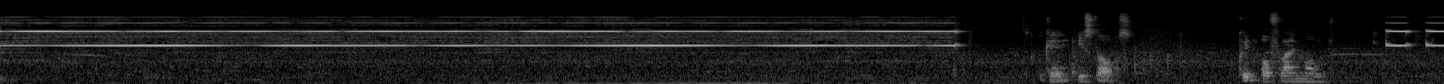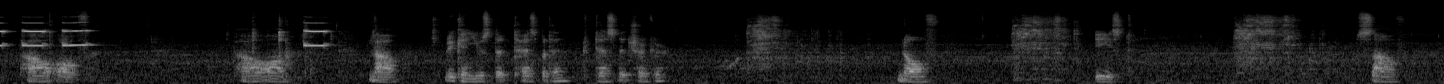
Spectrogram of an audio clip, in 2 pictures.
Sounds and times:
Smoke detector, smoke alarm: 0.0s - 9.7s, 13.4s - 15.4s, 17.5s - 17.8s
Speech: 10.4s - 11.4s, 12.4s - 13.3s, 14.7s - 15.4s, 16.8s - 17.4s, 18.2s - 21.2s, 23.4s - 23.8s, 25.4s - 25.8s, 28.0s - 28.5s.

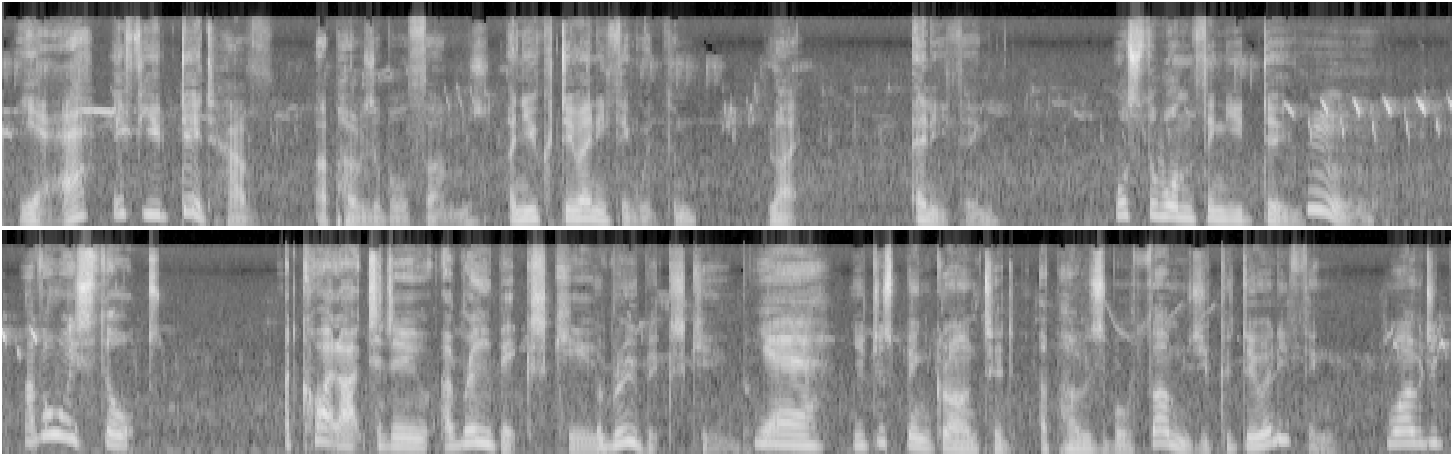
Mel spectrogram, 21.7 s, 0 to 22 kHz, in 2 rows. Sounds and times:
Speech: 0.1s - 5.2s, 5.8s - 6.0s, 6.8s - 7.5s, 8.4s - 10.4s, 11.0s - 12.1s, 13.0s - 21.7s.

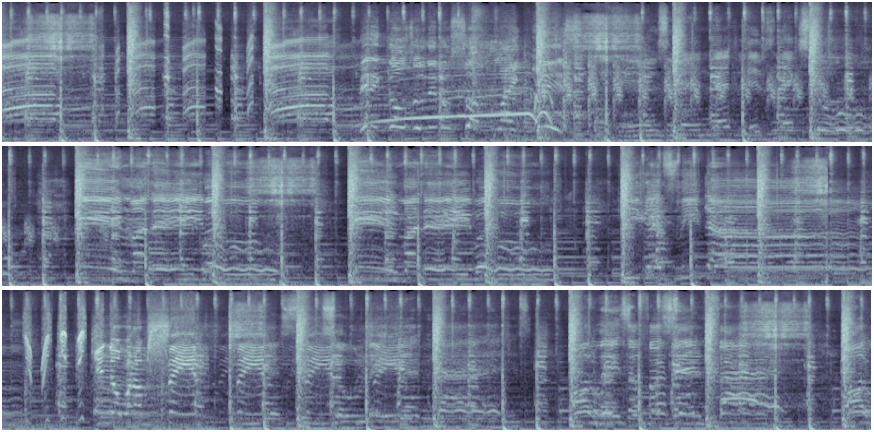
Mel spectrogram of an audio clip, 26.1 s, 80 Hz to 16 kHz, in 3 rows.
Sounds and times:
Music: 0.0s - 26.0s.

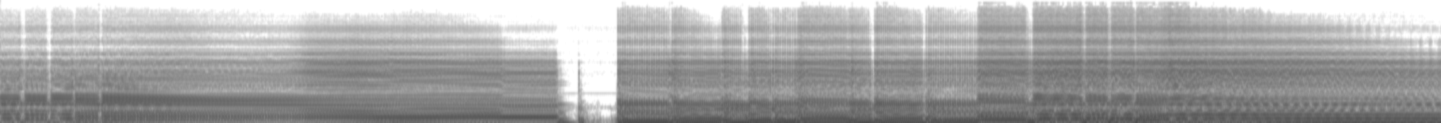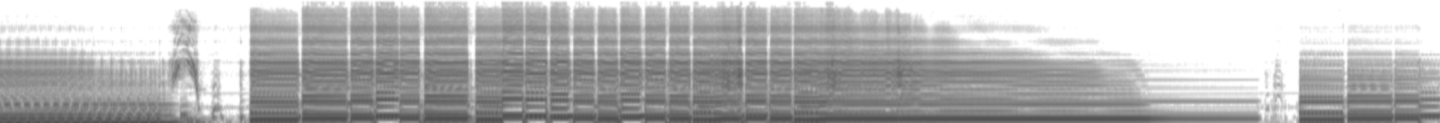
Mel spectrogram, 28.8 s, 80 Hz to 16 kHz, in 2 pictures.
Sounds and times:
Bass guitar: 0.0s - 28.8s
Effects unit: 0.0s - 28.8s.

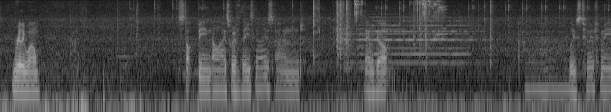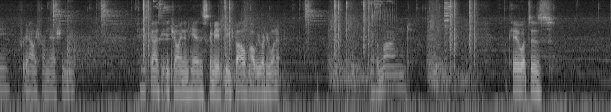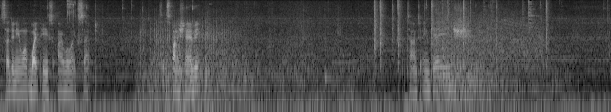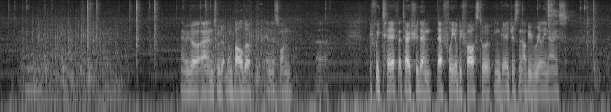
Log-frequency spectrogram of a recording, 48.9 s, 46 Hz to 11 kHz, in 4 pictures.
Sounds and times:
Speech: 0.3s - 0.8s, 3.6s - 6.1s, 7.3s - 7.8s, 10.8s - 13.8s, 15.0s - 17.8s, 19.6s - 20.5s, 22.4s - 23.4s, 24.5s - 26.4s, 27.7s - 28.4s, 32.6s - 33.8s, 40.3s - 43.2s, 44.1s - 48.0s
Music: 1.4s - 48.8s.

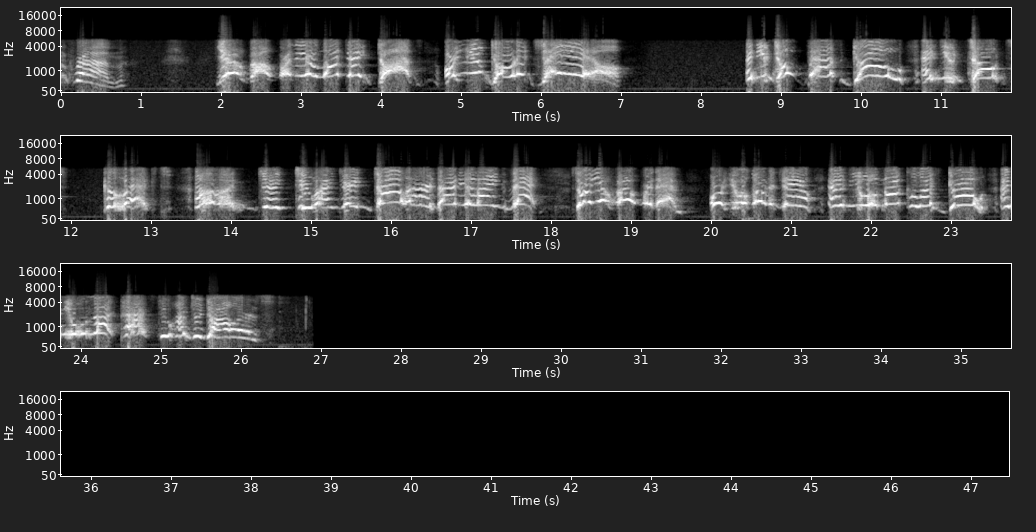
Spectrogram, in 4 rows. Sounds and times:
Speech: 0.0s - 0.8s, 2.0s - 7.1s, 8.6s - 26.4s.

